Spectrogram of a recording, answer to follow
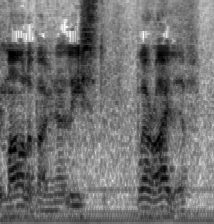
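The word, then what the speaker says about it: Marylebone: london called malabone road visitors from abroad often misread it as marley bone provincial britons tend to give it its full phonetic value mary le bone londoners are inclined to slur it to melbourne or something similar while those who live or work along it slurry even further something not far off now everyone calls it marla bone at least where i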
